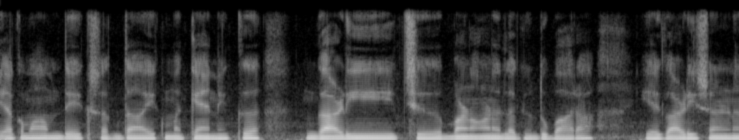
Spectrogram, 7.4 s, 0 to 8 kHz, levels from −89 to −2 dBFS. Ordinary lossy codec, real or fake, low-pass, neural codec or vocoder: none; real; 7.2 kHz; none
